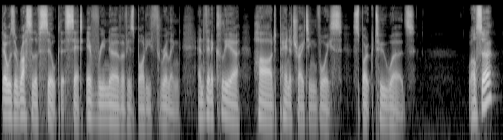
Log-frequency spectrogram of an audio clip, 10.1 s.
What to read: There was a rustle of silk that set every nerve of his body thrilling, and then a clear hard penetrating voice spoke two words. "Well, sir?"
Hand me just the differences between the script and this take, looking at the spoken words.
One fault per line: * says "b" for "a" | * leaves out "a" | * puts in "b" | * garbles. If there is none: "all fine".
all fine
